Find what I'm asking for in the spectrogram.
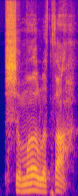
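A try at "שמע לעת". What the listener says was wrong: Well, you that's too many. You didn't connect. You did them all single. Single, connect the last 2. Single, connect the last 2.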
